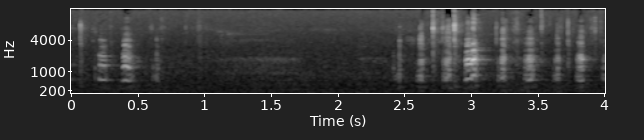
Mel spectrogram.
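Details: Pet rainbow lorikeet chattering playfully: a few clipped rasping notes, a quiet pause, then a rapid string of short harsh chirps and squawks building in loudness, with a woman's voice nearby.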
